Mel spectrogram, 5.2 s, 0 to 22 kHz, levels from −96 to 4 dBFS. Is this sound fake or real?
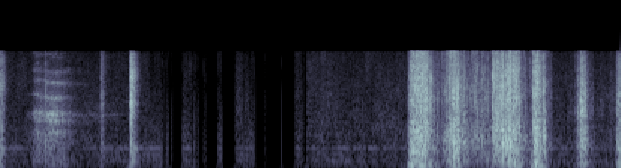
real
